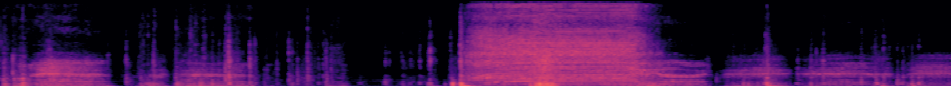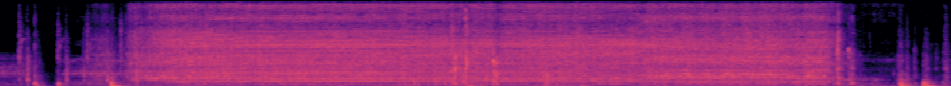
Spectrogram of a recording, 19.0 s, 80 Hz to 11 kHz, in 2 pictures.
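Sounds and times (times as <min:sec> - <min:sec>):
handling clicks and knocks: 0:01.2 - 0:04.7, 0:17.9 - 0:19.0
power drill whining: 0:04.6 - 0:06.6, 0:10.2 - 0:18.3.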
